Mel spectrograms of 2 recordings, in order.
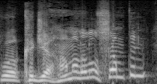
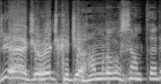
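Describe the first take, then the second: First: Said in the usual way. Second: Higher, louder, fast teasing copy of a famous singer. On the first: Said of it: "And then she goes". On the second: Retold or imitated. [name] teasing [name] by quickly echoing the question higher and louder. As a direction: rattle the question back quickly in a raised mocking voice. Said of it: "Like [name], right?".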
